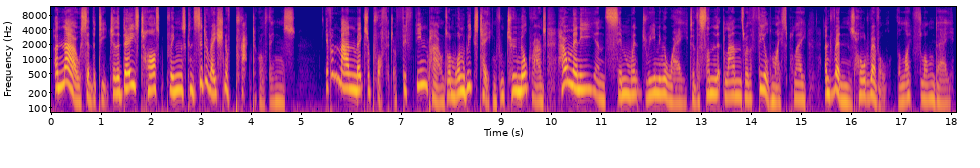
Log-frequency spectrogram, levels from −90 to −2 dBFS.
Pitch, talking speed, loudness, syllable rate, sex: 195 Hz, 175 wpm, -22 LUFS, 4.5 syllables/s, male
